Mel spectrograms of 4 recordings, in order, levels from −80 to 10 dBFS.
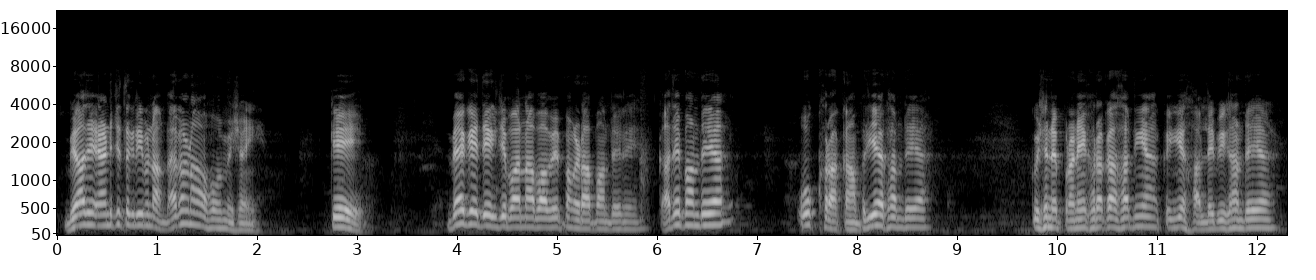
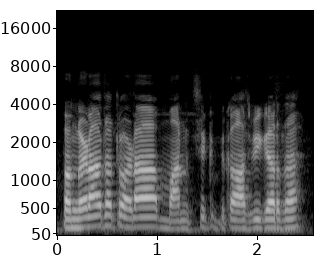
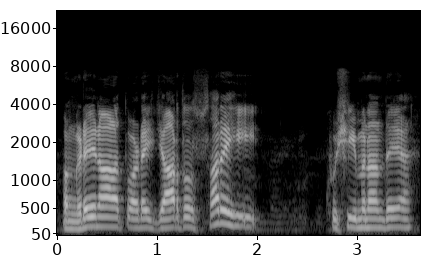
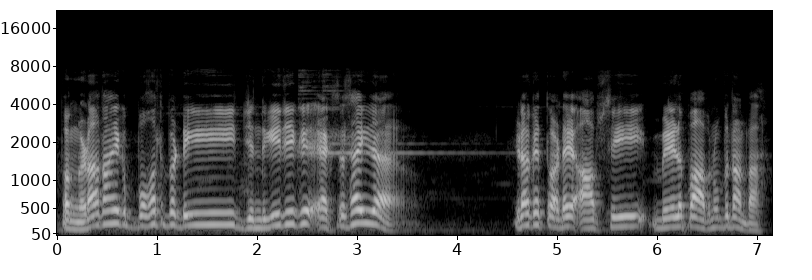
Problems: constant background noise, continuous background conversations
